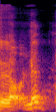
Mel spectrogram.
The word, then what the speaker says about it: Lộ Đức: Tuy nhiên, ngay cả vô số giáo dân không phải ai cũng biết Lộ Đức là cách phát âm Hán Việt của từ luộc.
